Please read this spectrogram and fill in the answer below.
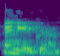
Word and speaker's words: Enneagram: test the disk test the any Enneagram yeah Enneagram that's how you pronounce it and I'm very rare so you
